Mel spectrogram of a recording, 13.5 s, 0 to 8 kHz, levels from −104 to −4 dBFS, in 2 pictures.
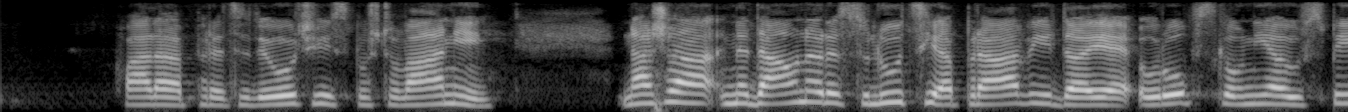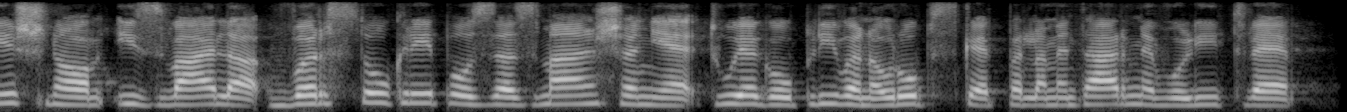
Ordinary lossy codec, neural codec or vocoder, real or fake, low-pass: none; codec, 16 kHz, 8 kbps, FunCodec, trained on LibriTTS, 25 frames a second; fake; 7.2 kHz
